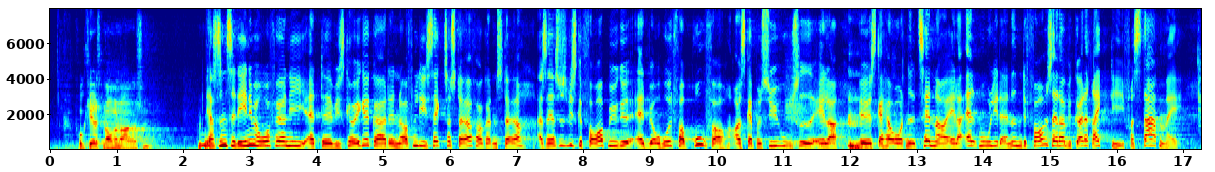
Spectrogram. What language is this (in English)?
Danish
